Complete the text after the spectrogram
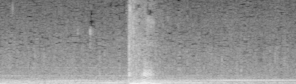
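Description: A door clicks open.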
